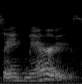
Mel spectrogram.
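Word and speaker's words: St. Maries: Yes, first of all, it's pronounced St. Mary's.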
